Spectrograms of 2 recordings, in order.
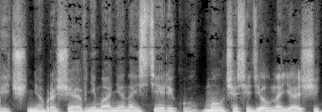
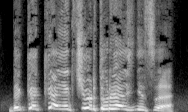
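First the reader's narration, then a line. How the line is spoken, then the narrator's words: Shriek. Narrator (Russian): взвизгнул Игорь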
